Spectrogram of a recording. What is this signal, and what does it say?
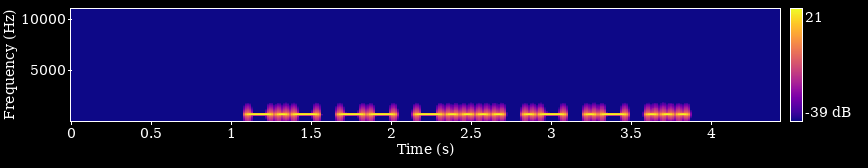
Morse code, heard as a keyed tone, about 25 wpm, 700 Hz. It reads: KM6AAS
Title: USA Call Signs 25wpm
